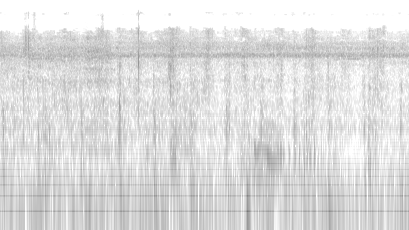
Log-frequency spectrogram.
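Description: Faint footsteps of someone running on asphalt: quick, light taps, over a low outdoor rumble.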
